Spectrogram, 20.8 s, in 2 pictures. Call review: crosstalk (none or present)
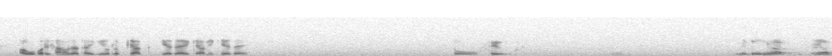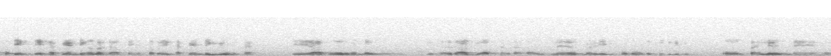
none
